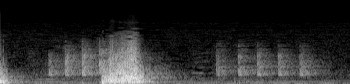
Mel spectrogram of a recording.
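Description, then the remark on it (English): Someone raps on a door in two quick rounds of knocks, about four then five, separated by a louder heavy thump, fairly loud with no talking. “He says, I stand at the door and knock.”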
